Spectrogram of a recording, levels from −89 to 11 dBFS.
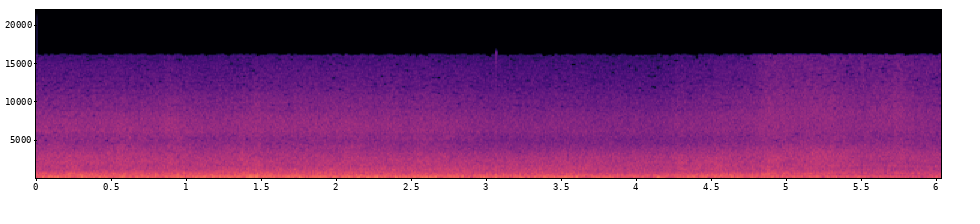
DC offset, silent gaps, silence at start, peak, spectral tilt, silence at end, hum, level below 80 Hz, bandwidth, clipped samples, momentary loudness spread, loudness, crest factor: under 0.1%; none; 0 s; -8 dBFS; -3.5 dB/octave; 0 s; none; -32 dBFS; 16.5 kHz; under 0.1%; 4 LU; -22 LUFS; 14 dB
